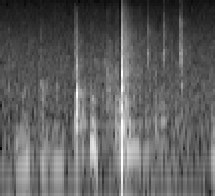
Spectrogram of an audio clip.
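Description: A homemade bird trap being sprung: its cardboard flap slaps shut against the wire motorbike basket with one sharp snap about a second in, just after a lighter click, then a few small ticks.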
